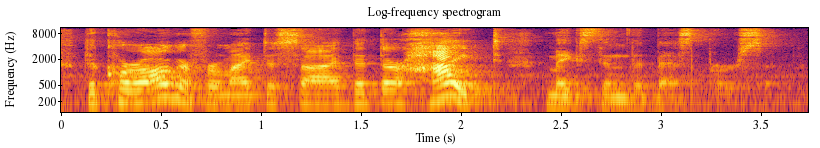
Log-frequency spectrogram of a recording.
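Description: Noticeable background noise sits behind a man with an American accent. His intonation is lively. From Houston, Texas. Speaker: Broadway actor and singer. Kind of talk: casual chat.

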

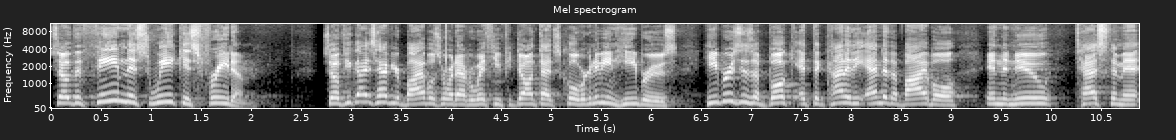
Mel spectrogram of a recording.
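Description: Raising and projecting his voice, a man talks at a fairly quick pace with high pitch, a bright, sharp tone and an animated tone. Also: ordinary pitch variation. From Australia. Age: 30s. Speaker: youth pastor. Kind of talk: sermon.

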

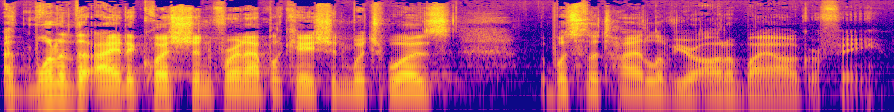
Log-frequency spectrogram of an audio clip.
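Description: On a very clean recording with a silent background, a man with a fairly low pitch talks at a fairly quick pace in an ordinary speaking voice. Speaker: student podcast co-host. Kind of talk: casual chat.

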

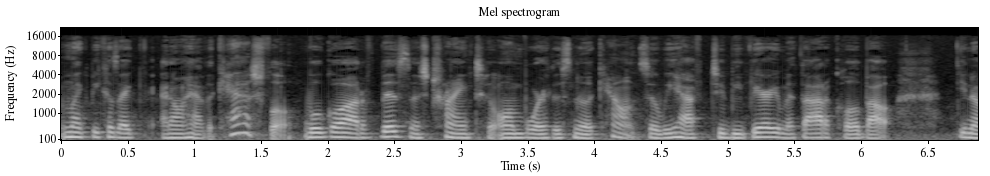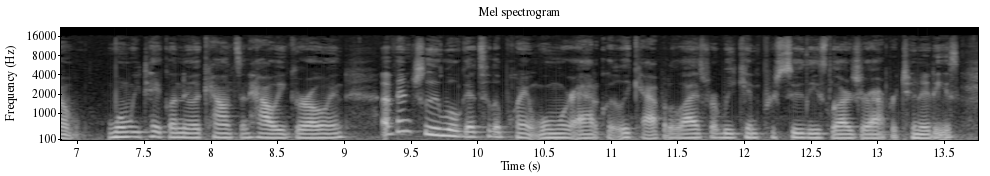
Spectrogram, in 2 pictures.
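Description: This woman has a very deep, low pitch and an American accent. She talks very fast, her intonation fairly even. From Chicago south side. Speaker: bakery owner. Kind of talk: interview.

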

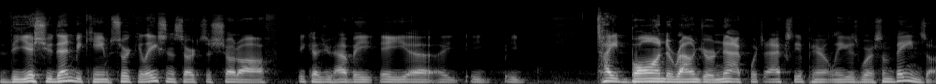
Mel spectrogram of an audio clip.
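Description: At a moderate pace, a man at medium pitch speaks in an ordinary speaking voice with fairly even intonation, on a very clean recording with a silent background. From Canada, Ontario. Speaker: former tech company CEO. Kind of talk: interview.

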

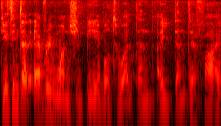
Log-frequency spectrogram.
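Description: Using a plain, everyday voice, a man with a fairly low pitch talks at a moderate pace with lively intonation. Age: 30s. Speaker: podcast co-host. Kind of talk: casual conversation.

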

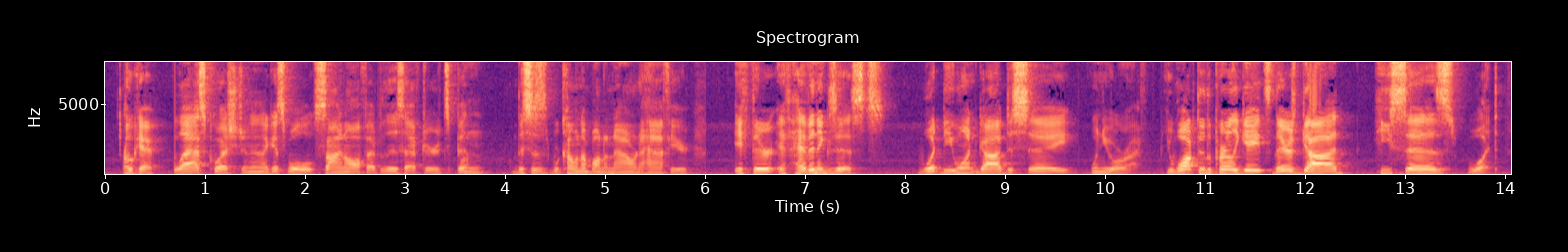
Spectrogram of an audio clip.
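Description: A plain, everyday voice from a man with an American accent, pitched fairly high. He talks at a moderate pace with lively intonation. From US South, Louisiana. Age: 20s. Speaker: podcast host. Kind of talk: casual chat.

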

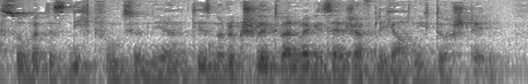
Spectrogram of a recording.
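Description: With audible room echo, a man speaks in a somewhat breathy voice of dark, mellow tone and monotone, flat intonation. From Bavaria, Augsburg (Swabia). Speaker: member of European Parliament. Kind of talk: podcast interview.

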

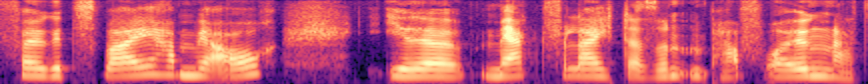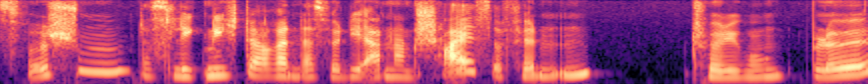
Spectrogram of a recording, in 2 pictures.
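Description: Heard in a very clean recording with a silent background and a dry, close sound with no echo, a woman with a plain, everyday voice speaks at a moderate pace, fairly high in pitch with ordinary pitch variation. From Lower Saxony, Gifhorn near Braunschweig. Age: 20s. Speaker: podcast host. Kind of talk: casual chat.

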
